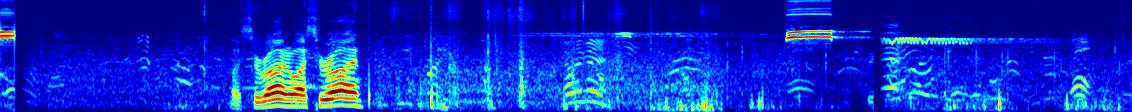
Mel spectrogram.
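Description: Spectators cheer and shout from the sideline.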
